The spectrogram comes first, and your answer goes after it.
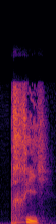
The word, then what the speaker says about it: pris: And then prendre, so E-N-D-R-E will give I-S, pris, okay. Same thing here, you don't pronounce the final S, okay.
